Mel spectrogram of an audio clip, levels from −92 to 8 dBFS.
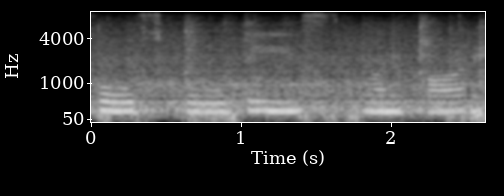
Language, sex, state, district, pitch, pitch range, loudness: English, female, Andhra Pradesh, Sri Satya Sai, 195 Hz, 190-205 Hz, -15 LUFS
